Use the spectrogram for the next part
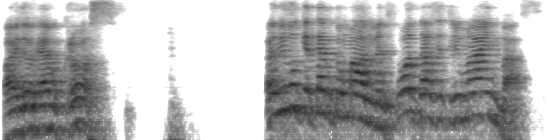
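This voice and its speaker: This sermon comes from a Ukrainian-accented guest pastor from Ukraine who walks around the church hall and puts questions to the congregation. He has a high voice with lively intonation at a moderate pace, and the recording sounds dull and echoey, taken from a distance.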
